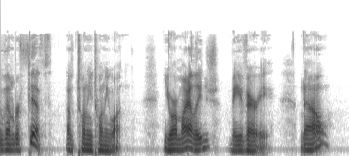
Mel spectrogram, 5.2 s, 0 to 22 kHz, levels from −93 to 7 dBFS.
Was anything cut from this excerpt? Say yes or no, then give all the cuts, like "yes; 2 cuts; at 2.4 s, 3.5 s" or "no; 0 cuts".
no; 0 cuts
